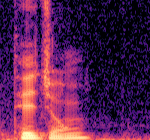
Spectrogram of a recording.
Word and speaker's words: Taejong: Bon, je m'appelle TJ, ça en coréen c'est Taejong, mais les Français ont difficulté de prononcer mon prénom, donc moi je décide de TJ, parce que c'est plus facile.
